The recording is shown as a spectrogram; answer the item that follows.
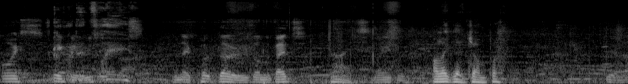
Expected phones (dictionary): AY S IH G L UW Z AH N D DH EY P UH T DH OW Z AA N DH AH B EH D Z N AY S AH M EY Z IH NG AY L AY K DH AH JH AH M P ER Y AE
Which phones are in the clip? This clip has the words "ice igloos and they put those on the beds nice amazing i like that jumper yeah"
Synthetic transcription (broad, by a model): AY S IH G UW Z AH N DH EY P UH T DH OW Z N DH AH B EH D Z N AY S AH M EY Z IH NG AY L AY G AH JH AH M P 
